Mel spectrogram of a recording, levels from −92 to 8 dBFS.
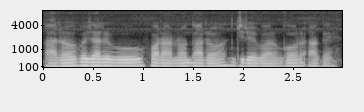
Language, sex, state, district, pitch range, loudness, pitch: Chakma, male, Tripura, West Tripura, 120-135 Hz, -16 LUFS, 125 Hz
